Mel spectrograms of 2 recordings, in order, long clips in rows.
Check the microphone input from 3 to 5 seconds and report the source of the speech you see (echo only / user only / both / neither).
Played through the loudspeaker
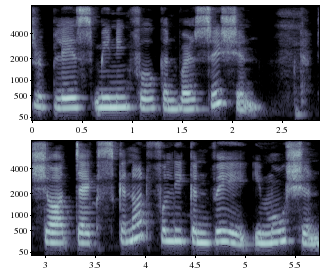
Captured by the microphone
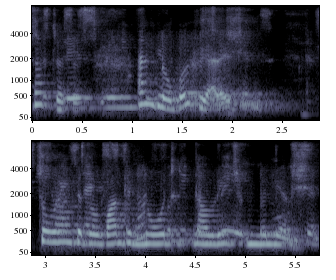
both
